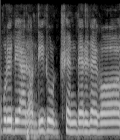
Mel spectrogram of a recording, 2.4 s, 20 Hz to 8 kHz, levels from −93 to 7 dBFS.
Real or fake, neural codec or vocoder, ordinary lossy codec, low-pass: fake; codec, 16 kHz, 4.8 kbps, FACodec; none; 7.2 kHz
